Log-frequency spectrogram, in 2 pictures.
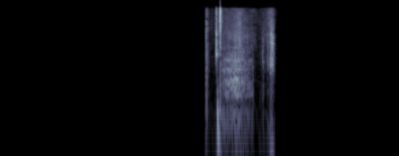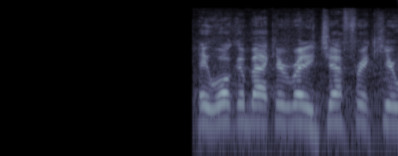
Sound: computer mouse clicking

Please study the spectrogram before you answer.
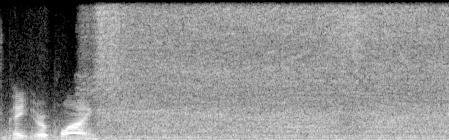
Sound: paint spraying

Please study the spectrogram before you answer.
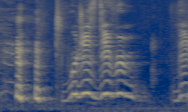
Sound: chuckles

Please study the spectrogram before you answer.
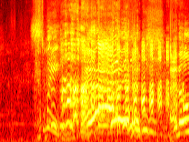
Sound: cackles

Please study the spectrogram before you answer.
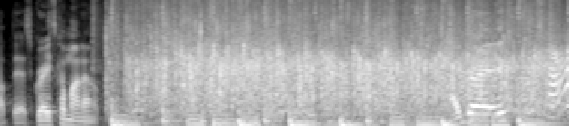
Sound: audience clapping

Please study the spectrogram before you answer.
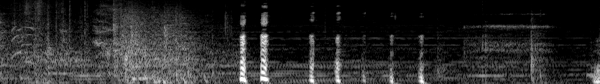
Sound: laughing

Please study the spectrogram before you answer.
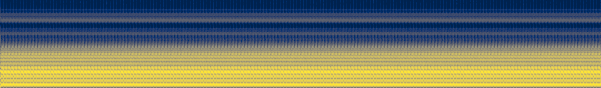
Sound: electronic buzzing continues

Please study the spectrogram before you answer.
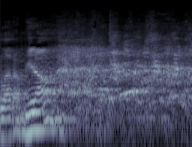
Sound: audience laughing

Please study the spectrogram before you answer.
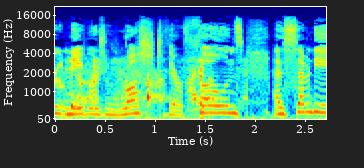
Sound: barking and screaming

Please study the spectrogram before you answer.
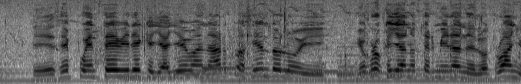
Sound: speaking in foreign language

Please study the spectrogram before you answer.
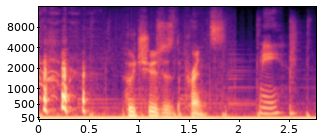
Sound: laughs

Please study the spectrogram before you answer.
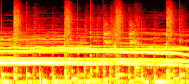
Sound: cheers

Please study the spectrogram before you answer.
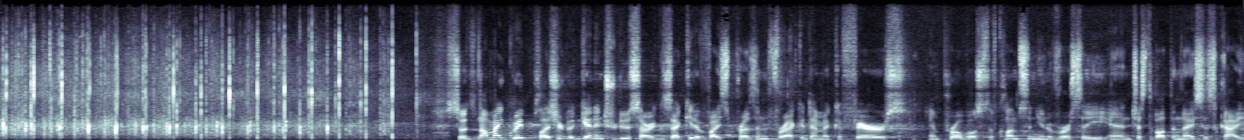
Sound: applause

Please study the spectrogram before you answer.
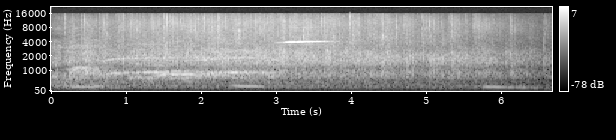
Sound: audience laughing; audience cheering

